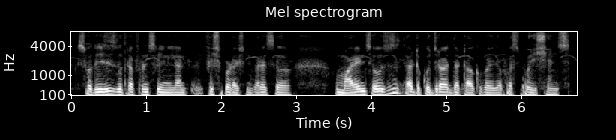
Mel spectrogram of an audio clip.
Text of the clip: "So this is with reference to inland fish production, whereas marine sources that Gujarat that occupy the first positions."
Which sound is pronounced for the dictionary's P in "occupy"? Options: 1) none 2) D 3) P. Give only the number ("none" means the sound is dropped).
1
